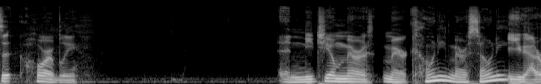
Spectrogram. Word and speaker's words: Ennio Morricone: Composer's name was, I'm going to mispronounce it horribly. Ennio Morricone?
